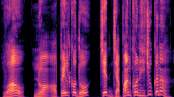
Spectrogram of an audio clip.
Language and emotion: Santali, surprised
